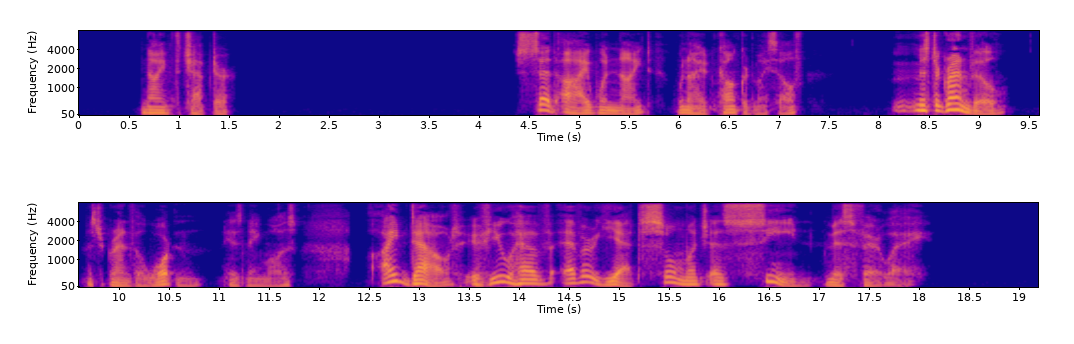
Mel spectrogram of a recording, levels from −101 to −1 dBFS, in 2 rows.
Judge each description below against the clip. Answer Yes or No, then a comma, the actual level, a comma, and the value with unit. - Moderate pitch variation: No, wide, 8.4 semitones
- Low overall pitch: Yes, low, 110 Hz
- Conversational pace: No, slow, 95 wpm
